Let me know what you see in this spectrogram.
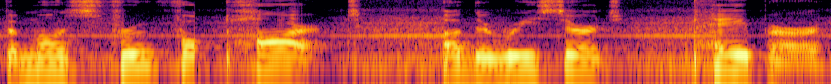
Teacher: need to pronounce the P with more air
